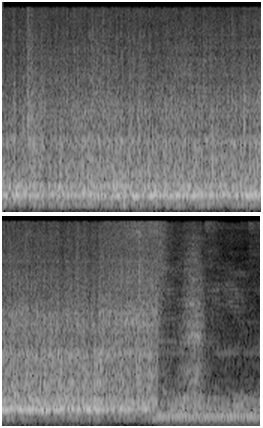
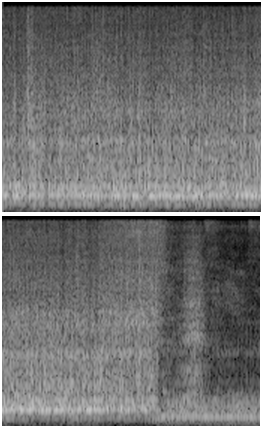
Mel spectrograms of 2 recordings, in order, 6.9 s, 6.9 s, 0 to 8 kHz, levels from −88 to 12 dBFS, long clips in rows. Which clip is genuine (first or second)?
first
